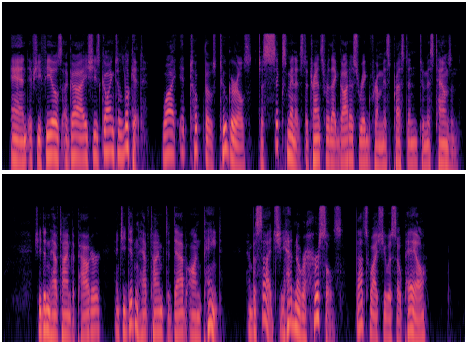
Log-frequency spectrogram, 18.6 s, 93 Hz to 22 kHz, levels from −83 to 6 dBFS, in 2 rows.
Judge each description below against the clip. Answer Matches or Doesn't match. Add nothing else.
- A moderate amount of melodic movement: Matches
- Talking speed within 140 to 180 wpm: Doesn't match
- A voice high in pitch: Doesn't match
